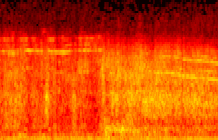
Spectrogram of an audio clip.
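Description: A gun fires a single loud shot indoors.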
